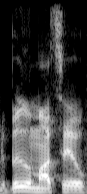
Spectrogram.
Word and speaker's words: Nobuo Uematsu: Nobuo Uematsu, who's did the original first 10, really is great.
